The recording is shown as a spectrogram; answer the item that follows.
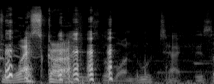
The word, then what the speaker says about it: Wesker: Whiskers? It's pronounced Wesker.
